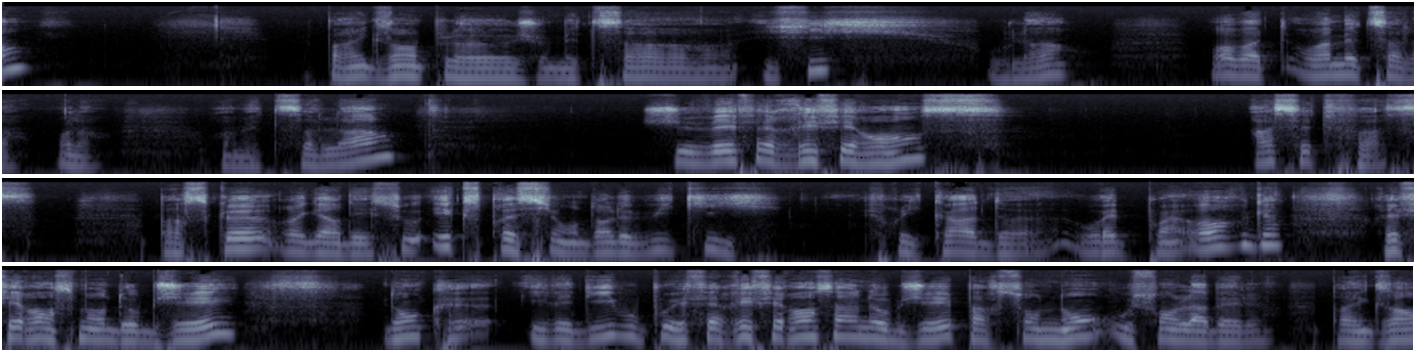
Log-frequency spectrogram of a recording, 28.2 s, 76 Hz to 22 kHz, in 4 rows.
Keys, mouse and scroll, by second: 0.4 click, 7.0 click, 12.5 click, 15.9 click.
